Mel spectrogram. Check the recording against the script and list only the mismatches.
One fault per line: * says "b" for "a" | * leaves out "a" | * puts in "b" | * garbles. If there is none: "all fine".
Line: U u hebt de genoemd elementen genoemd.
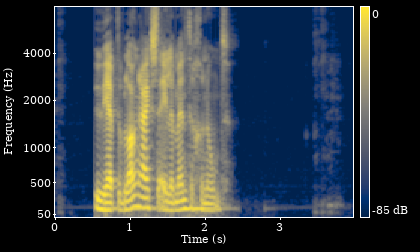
* leaves out "u"
* says "belangrijkste" for "genoemd"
